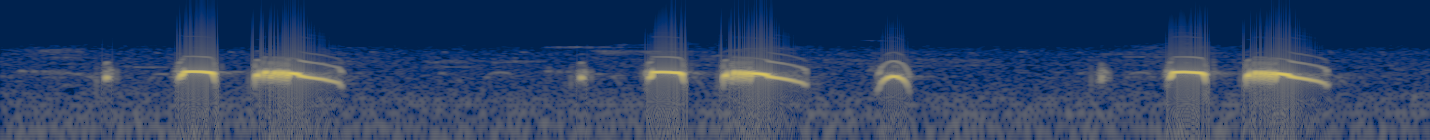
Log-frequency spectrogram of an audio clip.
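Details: Spotted dove cooing as a lure for drawing birds closer: three similar phrases about every two and a half seconds, each a faint pip, a short coo and a longer falling coo, with one extra coo after the second phrase.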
